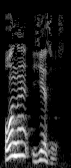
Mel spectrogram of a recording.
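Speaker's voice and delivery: ordinary delivery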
